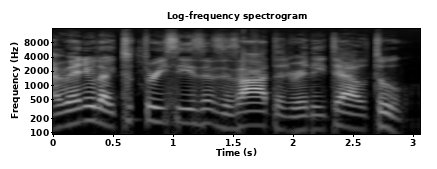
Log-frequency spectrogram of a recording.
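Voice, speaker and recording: A man's voice: medium pitch, moderate pace, smooth, no echo. A young man co-hosting a podcast, chatting casually in a living room on a handheld mic, rambling and laughing at himself. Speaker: podcast co-host. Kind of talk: casual chat. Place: living room, on a leather couch. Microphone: handheld mic with headphones.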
